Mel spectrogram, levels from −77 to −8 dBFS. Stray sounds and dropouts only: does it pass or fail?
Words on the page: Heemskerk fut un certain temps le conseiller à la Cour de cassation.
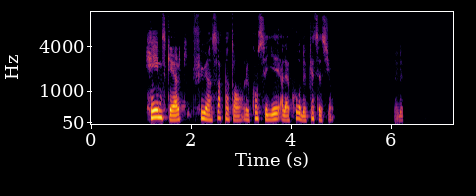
fail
